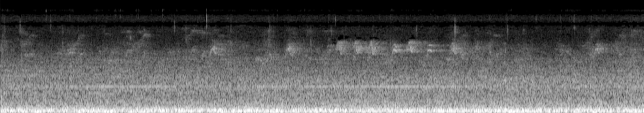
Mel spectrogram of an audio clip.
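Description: Faint, scattered high chirps of small birds, bunched together about four to five seconds in, over a steady low rumble.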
